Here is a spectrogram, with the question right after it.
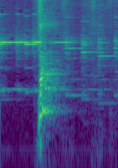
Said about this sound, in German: Ja, wie ihr hört, ganz verrückt, wenn die Klingel geht. Dann geht der Hund als unsere zweite Klingel.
